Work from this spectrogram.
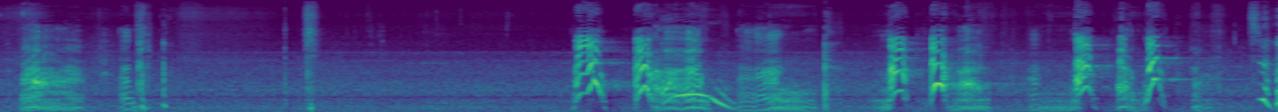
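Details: Domestic dogs at play, a Labrador Retriever trying to get a reluctant Cavalier to join in: sharp barks, short growls and whiny yelps in bursts, with a quiet stretch between bouts and brief human speech.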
